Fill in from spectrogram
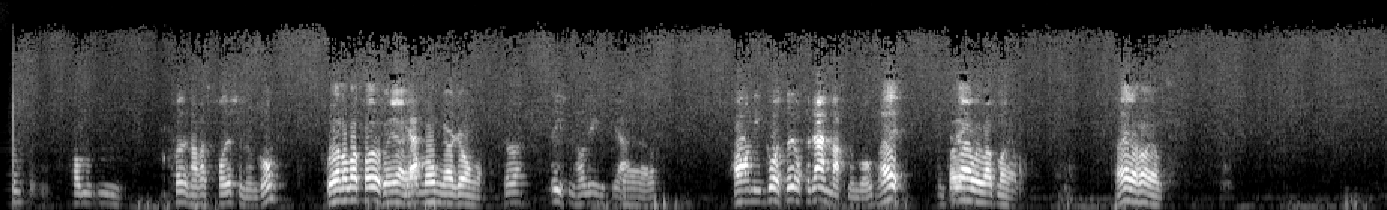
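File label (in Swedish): Raus Skåne, Svenska sagor dialekter; Folkminnen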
